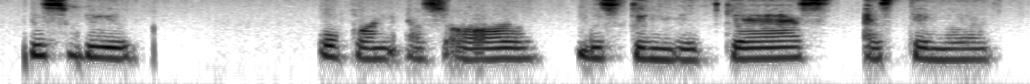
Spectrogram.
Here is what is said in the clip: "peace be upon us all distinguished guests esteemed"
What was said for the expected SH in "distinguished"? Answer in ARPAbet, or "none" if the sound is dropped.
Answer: none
